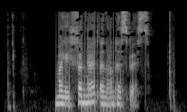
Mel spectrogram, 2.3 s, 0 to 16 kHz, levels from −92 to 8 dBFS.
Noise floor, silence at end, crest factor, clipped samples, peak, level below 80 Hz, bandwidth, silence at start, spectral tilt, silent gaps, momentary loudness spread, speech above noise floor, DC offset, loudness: -67 dBFS; 0.5 s; 18 dB; under 0.1%; -8 dBFS; -56 dBFS; 11.5 kHz; 0.7 s; -4 dB/octave; none; 18 LU; 42 dB; under 0.1%; -25 LUFS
